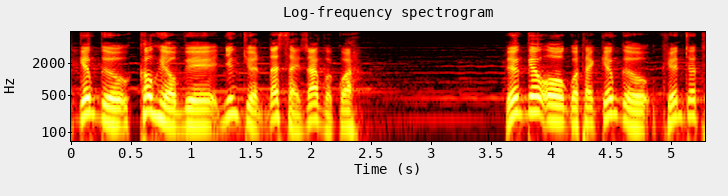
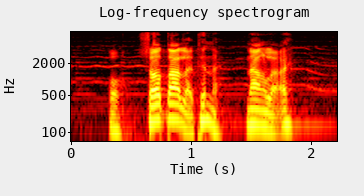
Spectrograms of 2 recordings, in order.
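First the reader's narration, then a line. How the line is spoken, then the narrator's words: Dazed mumble. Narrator (Vietnamese): Thạch Kiếm Cửu ... như người vừa tỉnh một cơn ác mộng hãi hùng, chàng lẩm bẩm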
